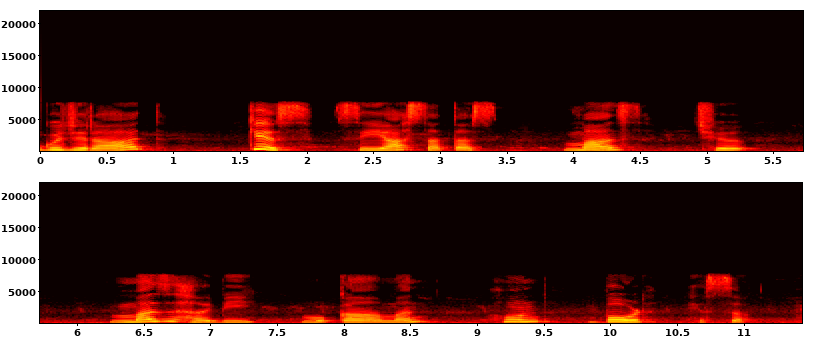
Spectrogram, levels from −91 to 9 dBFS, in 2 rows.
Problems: background sounds at intervals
